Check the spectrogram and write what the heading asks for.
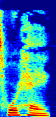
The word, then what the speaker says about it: Jorge: Sapling, it's pronounced Jorge. The blend of mischief and charm in the name adds a touch of whimsy to every conversation. Embrace the joy of mispronunciation. I love how it's Jorge, and it's not. There's not even. It's an H.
